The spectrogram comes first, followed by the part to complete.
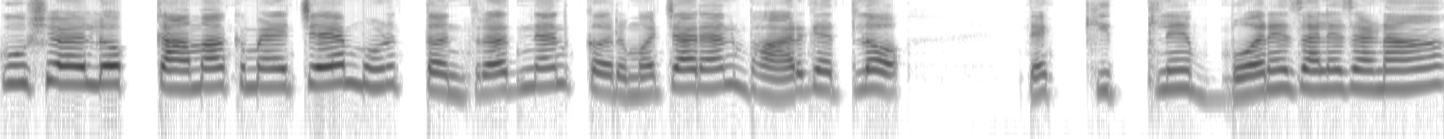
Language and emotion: Goan Konkani, happy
